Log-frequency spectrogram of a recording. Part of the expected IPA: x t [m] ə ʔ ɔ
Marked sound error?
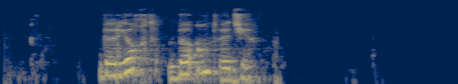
yes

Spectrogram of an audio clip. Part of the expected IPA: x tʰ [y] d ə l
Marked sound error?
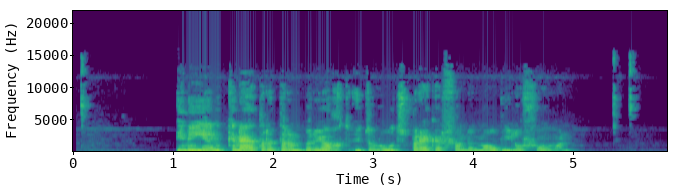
no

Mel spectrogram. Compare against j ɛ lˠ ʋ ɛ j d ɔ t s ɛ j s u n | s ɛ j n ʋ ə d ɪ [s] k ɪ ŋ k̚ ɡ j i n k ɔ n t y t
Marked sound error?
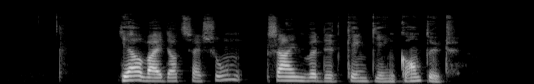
yes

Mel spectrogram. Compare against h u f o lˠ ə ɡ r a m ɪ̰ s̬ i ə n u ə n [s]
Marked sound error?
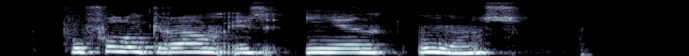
no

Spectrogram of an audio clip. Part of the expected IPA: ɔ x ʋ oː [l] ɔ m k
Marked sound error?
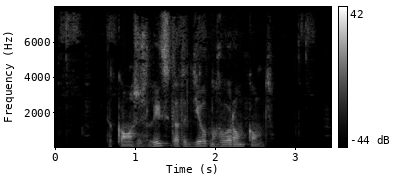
yes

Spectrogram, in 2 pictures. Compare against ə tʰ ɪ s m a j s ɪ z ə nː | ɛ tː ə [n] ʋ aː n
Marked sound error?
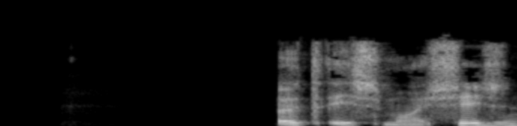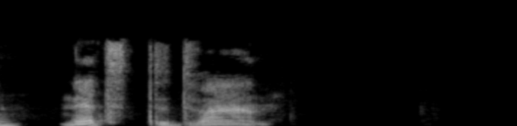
yes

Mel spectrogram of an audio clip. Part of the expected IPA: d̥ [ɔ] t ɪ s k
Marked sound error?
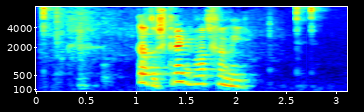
no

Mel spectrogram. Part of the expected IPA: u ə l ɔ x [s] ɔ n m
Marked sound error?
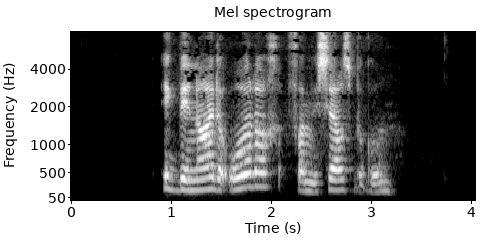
yes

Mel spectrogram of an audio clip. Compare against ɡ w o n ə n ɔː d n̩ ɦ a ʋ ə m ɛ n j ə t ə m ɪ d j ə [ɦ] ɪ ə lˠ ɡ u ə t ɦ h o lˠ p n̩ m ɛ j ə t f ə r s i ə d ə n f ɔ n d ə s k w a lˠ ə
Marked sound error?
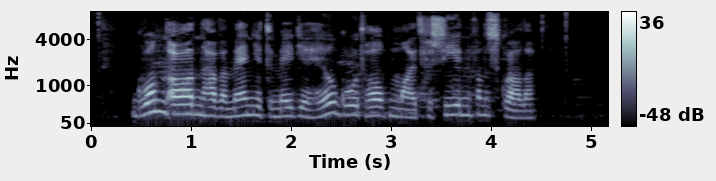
no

